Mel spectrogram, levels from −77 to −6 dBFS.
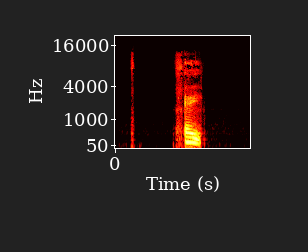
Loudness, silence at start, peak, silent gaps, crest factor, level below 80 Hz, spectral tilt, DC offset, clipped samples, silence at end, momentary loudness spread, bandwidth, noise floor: -17 LUFS; 0.3 s; -2 dBFS; none; 20 dB; -50 dBFS; -6.5 dB/octave; under 0.1%; under 0.1%; 1 s; 25 LU; 13.5 kHz; -73 dBFS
